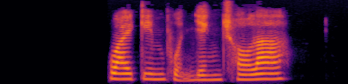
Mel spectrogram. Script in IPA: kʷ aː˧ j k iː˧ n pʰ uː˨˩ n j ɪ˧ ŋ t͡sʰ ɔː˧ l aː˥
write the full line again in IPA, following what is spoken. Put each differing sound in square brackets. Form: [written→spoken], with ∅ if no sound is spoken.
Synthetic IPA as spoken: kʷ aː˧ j k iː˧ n pʰ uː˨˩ n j ɪ˧ ŋ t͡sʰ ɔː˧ l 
